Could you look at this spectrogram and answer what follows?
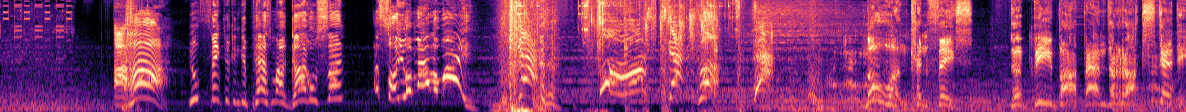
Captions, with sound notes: Aha! You think you can get past my goggles, son? I saw you a mile away. [grunting] No one can face the Bebop and the Rocksteady!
